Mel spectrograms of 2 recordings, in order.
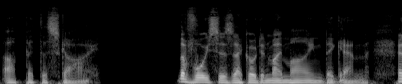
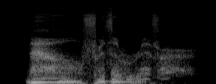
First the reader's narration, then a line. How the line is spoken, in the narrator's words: I whispered, and I felt like I was high on the most intoxicating drug in all the realms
